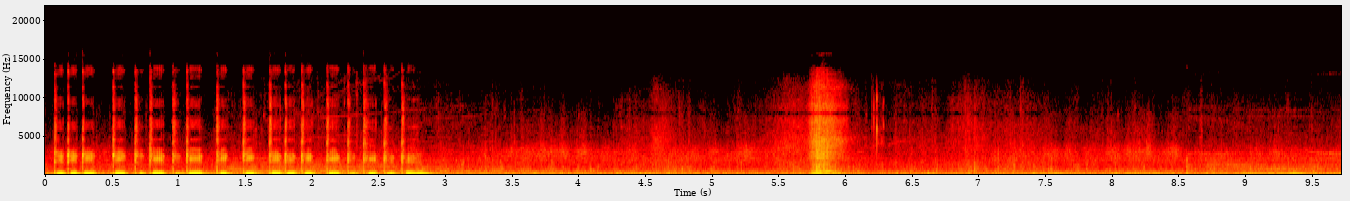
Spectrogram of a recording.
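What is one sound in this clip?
Wind rushes steadily past a skydiver falling through the air.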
